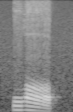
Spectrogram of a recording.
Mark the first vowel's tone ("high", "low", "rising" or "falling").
falling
